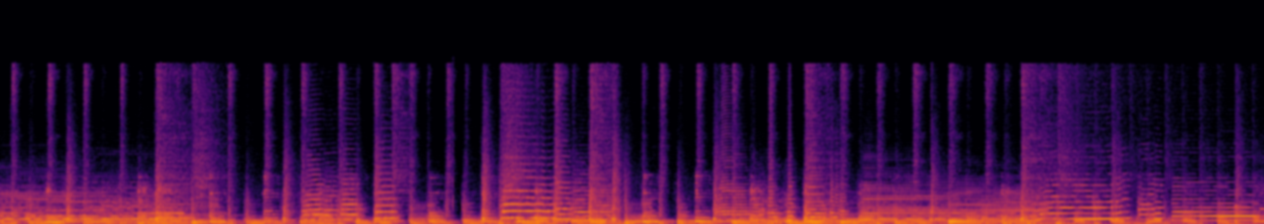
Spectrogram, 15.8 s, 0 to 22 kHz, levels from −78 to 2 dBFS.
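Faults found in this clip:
Electrical switching spike: sharp snaps at 5.66 s and 11.64 s, peaking around -15 dBFS. Likely a nearby switch or motor arcing, with the audio line picking up each discharge.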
